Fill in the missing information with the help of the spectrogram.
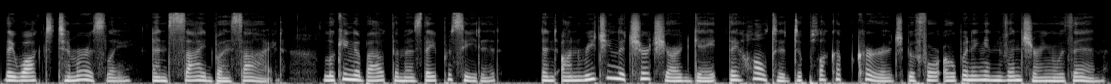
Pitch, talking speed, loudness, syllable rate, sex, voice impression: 180 Hz, 160 wpm, -15 LUFS, 5.0 syllables/s, female, feminine, adult-like, relaxed, weak, soft, raspy, calm, reassuring, elegant, kind, slightly modest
